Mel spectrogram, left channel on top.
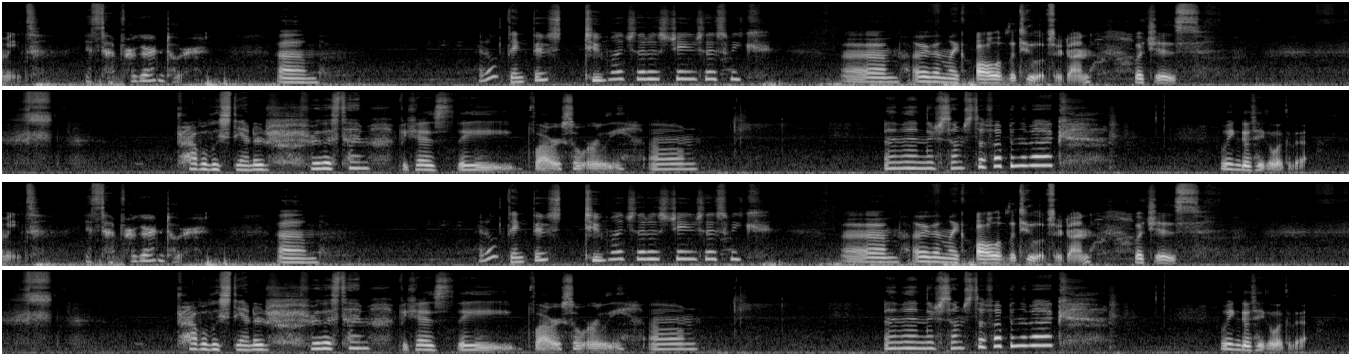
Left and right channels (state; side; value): identical; both; correlation 1.00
